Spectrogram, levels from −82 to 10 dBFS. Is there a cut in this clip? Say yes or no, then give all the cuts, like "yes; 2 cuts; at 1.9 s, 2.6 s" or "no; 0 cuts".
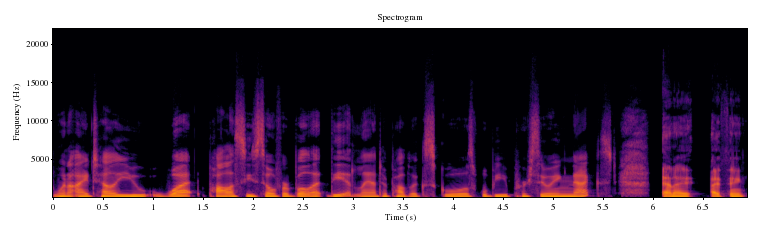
yes; 1 cut; at 6.0 s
